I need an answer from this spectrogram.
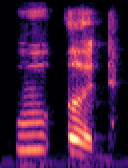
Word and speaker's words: would: Now instead of saying would, adding a G sound at the beginning, okay, start off with an oo. Okay, the word is would.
